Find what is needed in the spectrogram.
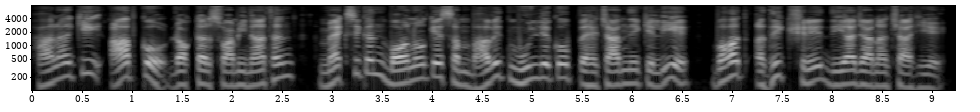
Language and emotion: Hindi, neutral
